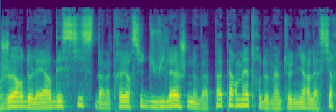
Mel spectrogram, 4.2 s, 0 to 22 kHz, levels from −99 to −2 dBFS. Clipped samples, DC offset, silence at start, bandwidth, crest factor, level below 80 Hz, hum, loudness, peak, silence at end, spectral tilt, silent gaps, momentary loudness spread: under 0.1%; under 0.1%; 0 s; 16.5 kHz; 16 dB; -58 dBFS; none; -18 LUFS; -2 dBFS; 0 s; -4.5 dB/octave; none; 6 LU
